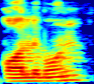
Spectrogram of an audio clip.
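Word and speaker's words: قلبٌ: If we pronounce qalbun, qalbun used for heart, qalbun used for heart, and kelb, kelbun used for dog.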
